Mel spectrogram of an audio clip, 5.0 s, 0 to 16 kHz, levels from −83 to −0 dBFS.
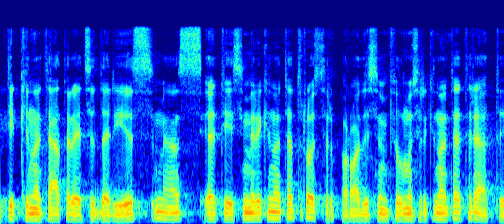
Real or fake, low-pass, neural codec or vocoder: fake; 9.9 kHz; vocoder, 22.05 kHz, 80 mel bands, Vocos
